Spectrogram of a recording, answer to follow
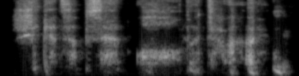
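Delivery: whispered aside; teasing whisper. Real, not acted. Teasing about Miss Simone, a conspiratorial whisper. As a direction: whisper it like a secret about a coworker.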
